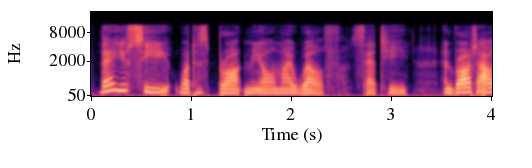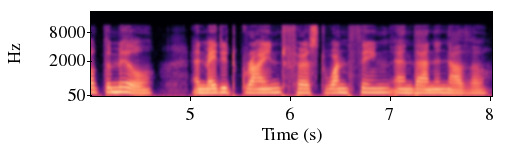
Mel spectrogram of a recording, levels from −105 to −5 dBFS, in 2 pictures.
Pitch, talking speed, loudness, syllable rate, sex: 190 Hz, 200 wpm, -18 LUFS, 4.4 syllables/s, female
